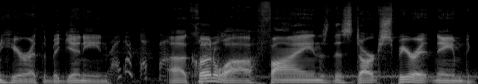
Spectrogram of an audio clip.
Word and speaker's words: Klonoa: americans probably pronounce this clinoa i know i have most of my life but the actual proper japanese pronunciation of this name is klonois clonawa door to phantom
